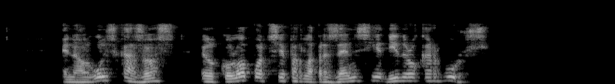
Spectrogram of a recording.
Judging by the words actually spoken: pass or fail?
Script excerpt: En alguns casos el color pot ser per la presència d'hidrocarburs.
pass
